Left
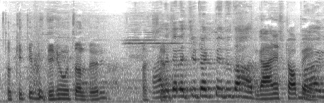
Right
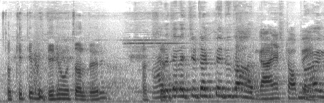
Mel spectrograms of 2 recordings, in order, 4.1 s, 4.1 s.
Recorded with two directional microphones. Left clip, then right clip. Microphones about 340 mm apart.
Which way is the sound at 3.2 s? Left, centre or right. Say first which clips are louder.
Left 6 dB; left.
